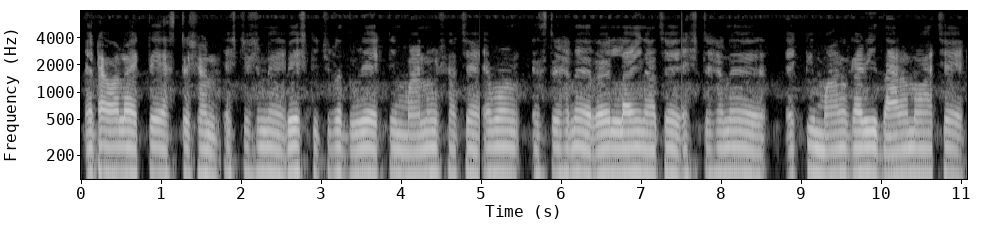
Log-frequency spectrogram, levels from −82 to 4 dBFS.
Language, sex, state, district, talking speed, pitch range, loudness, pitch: Bengali, male, West Bengal, Malda, 145 wpm, 115-120 Hz, -19 LUFS, 120 Hz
